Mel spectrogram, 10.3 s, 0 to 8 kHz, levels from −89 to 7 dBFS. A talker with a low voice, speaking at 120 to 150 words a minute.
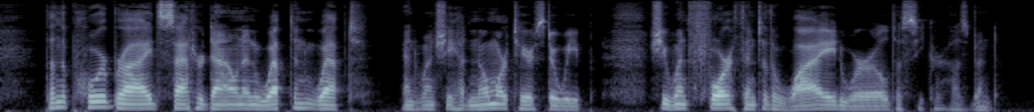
No: low, 105 Hz; average, 180 wpm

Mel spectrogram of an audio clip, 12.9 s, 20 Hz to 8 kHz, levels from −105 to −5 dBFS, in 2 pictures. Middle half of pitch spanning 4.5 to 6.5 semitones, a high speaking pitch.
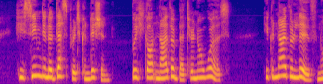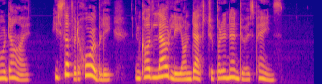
Yes: average, 4.8 semitones; high, 245 Hz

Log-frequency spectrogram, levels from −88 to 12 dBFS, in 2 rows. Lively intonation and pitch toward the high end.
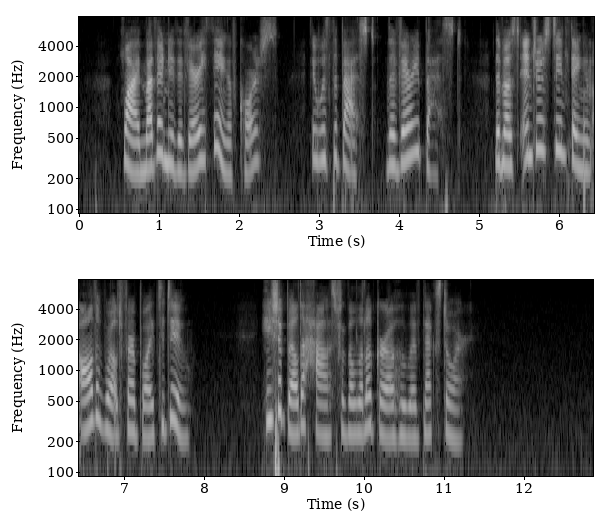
No: average, 4.5 semitones; very high, 260 Hz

